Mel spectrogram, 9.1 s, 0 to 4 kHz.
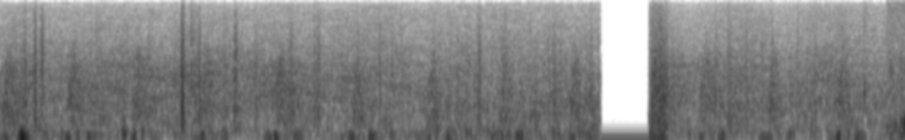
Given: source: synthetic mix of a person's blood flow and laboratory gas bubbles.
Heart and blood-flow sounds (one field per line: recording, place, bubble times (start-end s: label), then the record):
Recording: Doppler ultrasound of blood flow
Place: subclavian vein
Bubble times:
8.61-8.68 s: bubbles
8.86-9.05 s: bubbles
From the record:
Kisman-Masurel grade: 122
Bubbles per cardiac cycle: 1 to 2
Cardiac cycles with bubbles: 10 to 50%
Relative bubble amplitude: moderate (0.250 to 0.450)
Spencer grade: 2 (many but less than half of the cardiac periods contain bubble signals, singularly or in groups)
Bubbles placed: anywhere in the cardiac cycle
